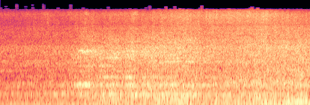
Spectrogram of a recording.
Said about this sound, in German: So, ich würde jetzt sagen, klingt wie ein Schienenbus. Was war es denn wirklich? Wenn man genau ist, ist es tatsächlich zur Hälfte ein Schienenbus, weil dieser Gleismesszug ist eine Kombi aus einem ehemaligen Schienenbus und einem Messzug.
